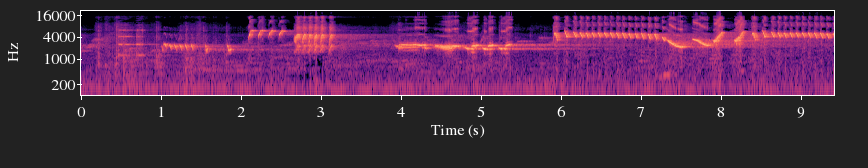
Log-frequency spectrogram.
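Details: White-rumped shama lure song for a more combative bird: changing phrases of clear whistles, harsh rapid chatter and high ringing notes, ending in a long series of repeated high whistles that drop sharply.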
